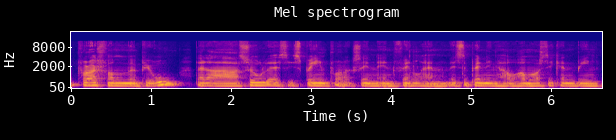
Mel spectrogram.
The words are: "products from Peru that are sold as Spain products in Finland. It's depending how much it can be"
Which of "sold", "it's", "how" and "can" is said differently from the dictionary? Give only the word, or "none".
sold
